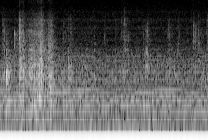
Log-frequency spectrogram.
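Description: Paper rustling and light clicks as a hot bag of microwave popcorn is handled and opened, mostly in the first second, with scattered ticks after. A steady low electrical hum runs underneath.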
